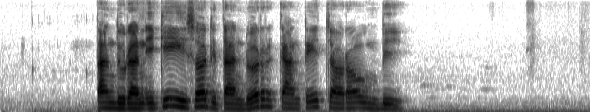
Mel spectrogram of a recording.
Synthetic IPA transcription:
t̪and̪uɾanikiːsɔd̪̥i̤t̪anɖʊrkaɳʈit͡ʃɔɾɔumbi

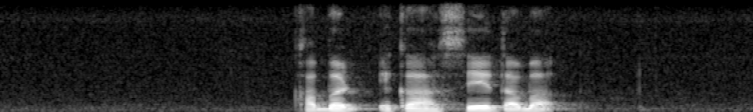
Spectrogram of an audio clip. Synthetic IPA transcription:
kʰɐbɐʈekəɦɐseːt̪ɐbɐ

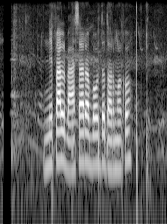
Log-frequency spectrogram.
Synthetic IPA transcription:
nepalbʱasaɾʌbʌwd̪ʱːʌd̪ʱʌrmʌko

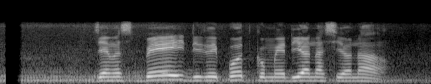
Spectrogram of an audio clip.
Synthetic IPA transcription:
d͡ʒemsbejdilipʊt̪̚komedianasional

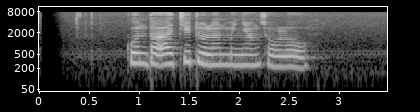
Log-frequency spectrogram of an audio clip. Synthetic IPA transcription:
kunt̪ɔad̥ʒ̥iɖ̥o̤lanməɲaŋsolɔ

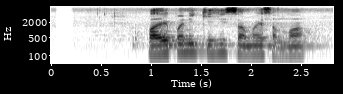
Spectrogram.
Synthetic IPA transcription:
pɐjpɐnikiɦisɐmɐjəsɐmːɐ

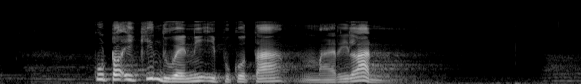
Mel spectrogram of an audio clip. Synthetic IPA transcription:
kuʈɔikind̪uwɛniːb̥ṳkot̪amaɾilan

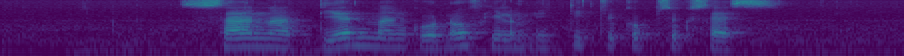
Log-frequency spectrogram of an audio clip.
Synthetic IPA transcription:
sanad̪̥ianmaŋkonofiləmikit͡ʃukʊp̚suksɛs

